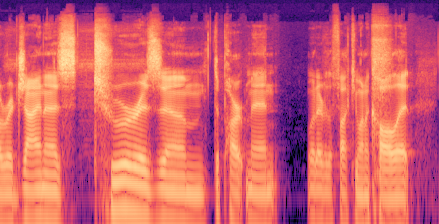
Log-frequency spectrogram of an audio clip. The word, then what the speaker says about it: Regina: hilarious because it rhymes with vagina vagina is fun it's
